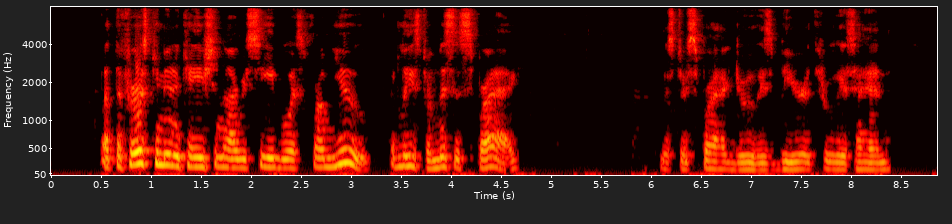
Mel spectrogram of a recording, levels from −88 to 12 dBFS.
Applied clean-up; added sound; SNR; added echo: classical method spectral subtraction.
